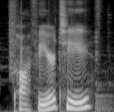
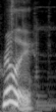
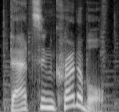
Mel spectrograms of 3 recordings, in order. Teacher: Rising falling intonation your voice goes up and then back down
